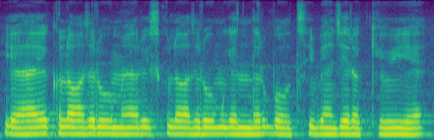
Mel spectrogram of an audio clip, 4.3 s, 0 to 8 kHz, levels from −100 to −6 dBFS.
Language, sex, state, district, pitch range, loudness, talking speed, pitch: Hindi, male, Uttar Pradesh, Saharanpur, 135-140 Hz, -16 LUFS, 220 wpm, 140 Hz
